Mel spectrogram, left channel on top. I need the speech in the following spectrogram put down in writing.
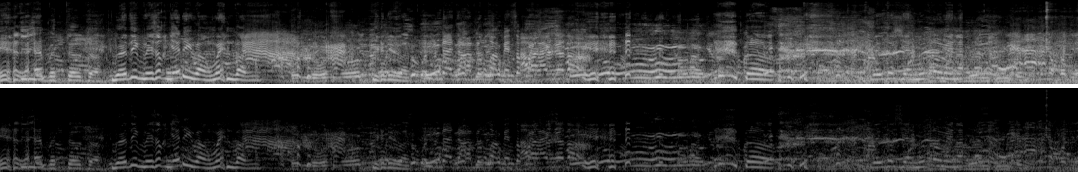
kan? Betul tuh. Berarti besok jadi bang main bang. Jadi bang. Udah jangan lupa besok main lagi. Tuh. Besok jangan lupa main lagi.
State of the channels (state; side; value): quieter; right; 21.4 dB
